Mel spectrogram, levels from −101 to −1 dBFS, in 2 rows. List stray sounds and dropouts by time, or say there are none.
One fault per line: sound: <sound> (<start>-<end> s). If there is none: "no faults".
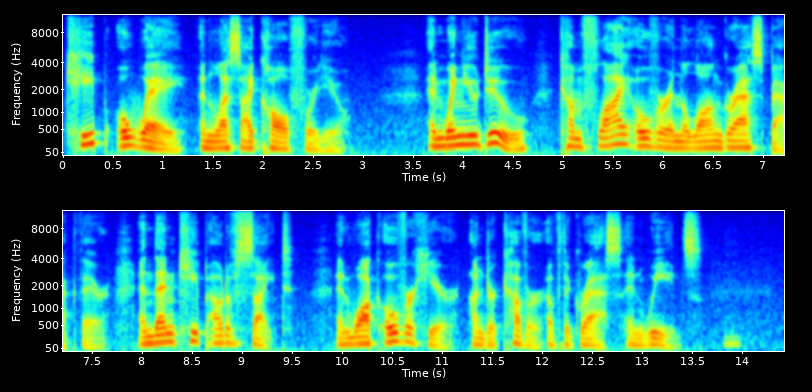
sound: breath (13.8-14.2 s)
